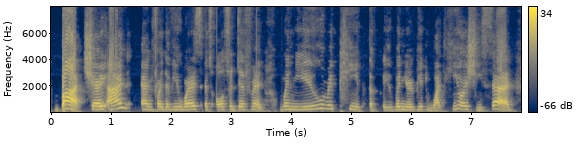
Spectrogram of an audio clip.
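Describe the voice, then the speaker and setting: A woman's voice: on the high side, unhurried, few pauses, a bit bright, rough recording. A woman with a Filipino accent co-hosting a radio talk show in casual chat, explaining emphatically and often repeating herself for stress.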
